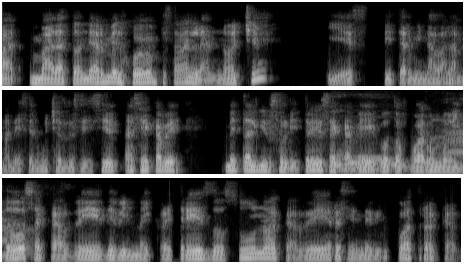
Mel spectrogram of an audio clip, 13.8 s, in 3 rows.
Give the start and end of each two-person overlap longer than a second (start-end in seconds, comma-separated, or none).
7.9-9.6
